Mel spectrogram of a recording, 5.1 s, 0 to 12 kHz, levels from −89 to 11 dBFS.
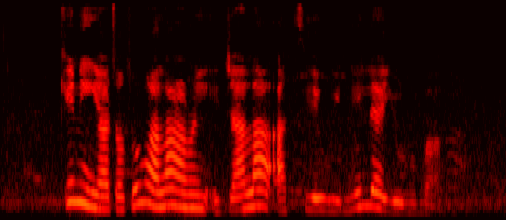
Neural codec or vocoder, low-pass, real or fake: none; 10.8 kHz; real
